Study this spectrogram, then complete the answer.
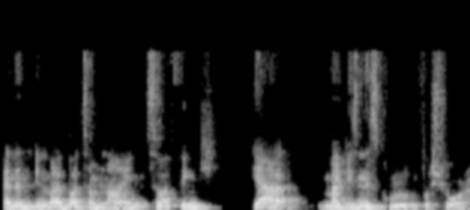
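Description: A woman speaks at a medium pitch. She has a French accent. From Normandy, France. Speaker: entrepreneur and filmmaker. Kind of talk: interview conversation. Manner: halting.

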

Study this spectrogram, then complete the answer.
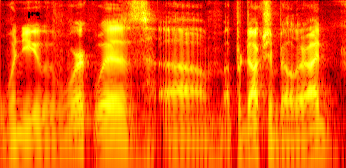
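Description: Very clean and set against a silent background, this recording features a man with an American accent, a very deep, low pitch, a bright, sharp tone, ordinary pitch variation and a fairly slow pace. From Maryland, Rockville (US Mid-Atlantic). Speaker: construction project manager. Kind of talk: casual interview.

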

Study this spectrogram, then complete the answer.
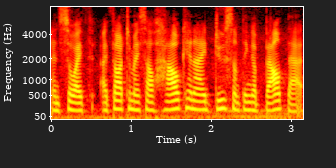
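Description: With a New York accent, a woman with a fairly low pitch speaks at a moderate pace in a bright, sharp tone. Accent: New York American. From New York City. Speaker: raw vegan coach and author. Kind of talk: interview.

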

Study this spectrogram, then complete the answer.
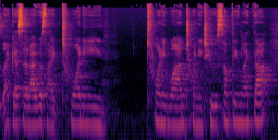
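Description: There is noticeable background noise. Over it, a woman talks at a medium pitch and a moderate pace. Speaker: podcast host, recovery and relationships. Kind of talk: solo podcast monologue. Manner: conversational.

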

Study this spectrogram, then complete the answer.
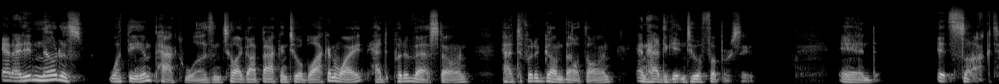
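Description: On a very clean recording with a silent background, a man talks at a medium pitch in an ordinary speaking voice. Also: lively intonation, fairly quick pace. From California, Stockton. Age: 50s. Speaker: police captain and training expert. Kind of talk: interview about police training. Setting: podcast interview.

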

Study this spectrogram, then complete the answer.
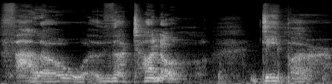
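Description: The voice is a put-on character voice. Its pitch sits low to middle. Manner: whispering.

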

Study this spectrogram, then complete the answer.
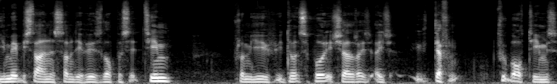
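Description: With a Scottish accent, a man talks at a very fast pace broken by long, frequent pauses, using a medium pitch and ordinary pitch variation. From Scotland. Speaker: tartan cloth salesman. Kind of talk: casual chat.

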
